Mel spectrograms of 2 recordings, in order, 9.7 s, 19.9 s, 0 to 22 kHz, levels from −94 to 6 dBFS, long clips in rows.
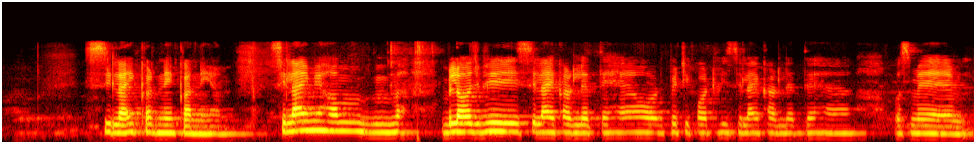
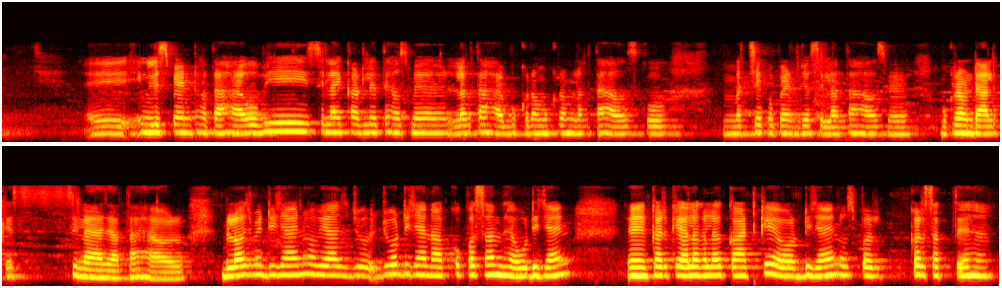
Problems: constant background noise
